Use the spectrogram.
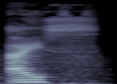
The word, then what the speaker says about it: ICE: with data i ice it's it's icy but people pronounce it ice counter intrusion programs and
